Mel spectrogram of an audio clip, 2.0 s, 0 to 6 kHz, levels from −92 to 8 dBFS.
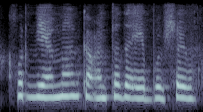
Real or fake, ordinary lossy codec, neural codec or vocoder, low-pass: fake; none; codec, 16 kHz, 1.1 kbps, Voila-Tokenizer; 5.4 kHz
